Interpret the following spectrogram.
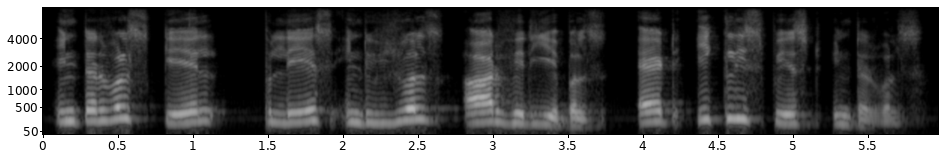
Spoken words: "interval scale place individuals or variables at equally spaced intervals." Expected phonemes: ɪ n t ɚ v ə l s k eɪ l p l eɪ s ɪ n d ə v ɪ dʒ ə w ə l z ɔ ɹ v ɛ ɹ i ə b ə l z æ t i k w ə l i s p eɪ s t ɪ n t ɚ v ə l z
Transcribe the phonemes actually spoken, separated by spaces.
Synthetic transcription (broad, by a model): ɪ n t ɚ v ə l s k eɪ l p l eɪ s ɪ n d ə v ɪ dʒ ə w ə l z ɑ ɹ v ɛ ɹ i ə b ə l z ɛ t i k l i s p eɪ s t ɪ n t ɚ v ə l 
